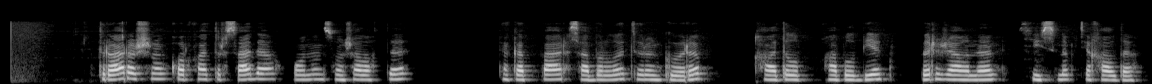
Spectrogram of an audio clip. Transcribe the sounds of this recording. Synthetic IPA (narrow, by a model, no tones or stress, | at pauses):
t̪ʰʊɾɑɾʏʃɪɴqʰo̞ɾqɑt̪ʰʊɾsɑd̪ɑwo̞nəɴso̞nʃɑlˠəq̚t̪ə | t̪ʰakapːɑɾsɑbəɾlˠət̪ʰʏɾɪŋkʲʰɵɾʔɪp̚ | q̪ʰqʰɑbəlˠbe̞k | b̥ɪɾʒɑʁənɑn | sɵjsɪnɪp̚t̪ʰe̞qʰɑlˠd̪ə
